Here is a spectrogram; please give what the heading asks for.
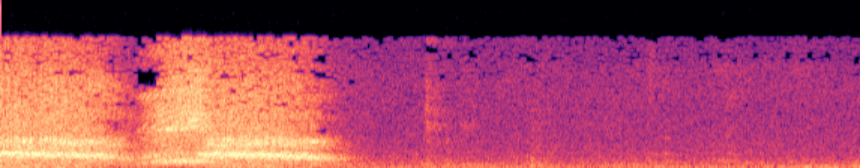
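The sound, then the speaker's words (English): Loud crowd cheering and shouting to welcome a guest at the Sri Sri Radha Gopinath temple, in two close bursts lasting about three seconds, then dropping off to near quiet. “Everyone kindly welcome him to Sri Sri Radha Gopinath. Very loudly.”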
